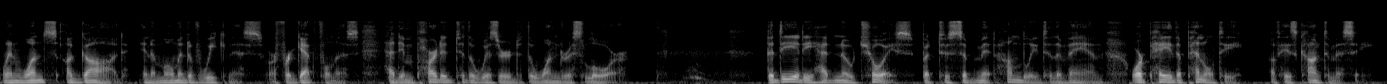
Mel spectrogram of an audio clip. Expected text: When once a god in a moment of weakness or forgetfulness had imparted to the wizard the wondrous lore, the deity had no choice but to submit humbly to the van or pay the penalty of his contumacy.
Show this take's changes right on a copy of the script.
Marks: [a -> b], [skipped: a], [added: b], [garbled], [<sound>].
When once a god in a moment of weakness or forgetfulness had imparted to the wizard the wondrous lore, [whoosh] the deity had no choice but to submit humbly to the van or pay the penalty of his contumacy.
